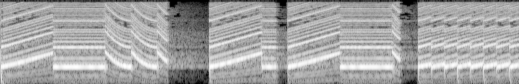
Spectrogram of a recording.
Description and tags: Lead Synth Loop
A synth loop. Enjoy!
bass, drop, hd, kick, Korg, lead, let, Logic, loop, Massive, original, synth, synthesizer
